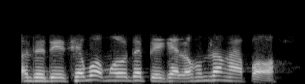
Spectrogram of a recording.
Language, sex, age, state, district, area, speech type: Manipuri, female, 60+, Manipur, Kangpokpi, urban, conversation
